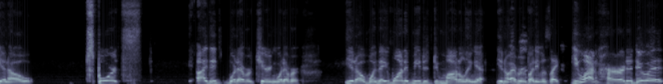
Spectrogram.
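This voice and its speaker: A woman with a fairly high voice talks at a moderate pace in an animated tone, with ordinary pitch variation, very even loudness, and long, frequent pauses, the sound dry and close with no echo. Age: 60s. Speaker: former model. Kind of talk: casual chat.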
